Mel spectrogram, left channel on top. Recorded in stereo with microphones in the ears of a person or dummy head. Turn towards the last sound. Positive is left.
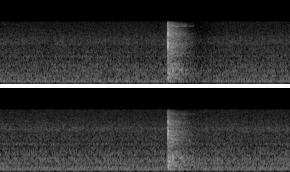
turn(degrees=30)  # may be behind; listen again after turning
